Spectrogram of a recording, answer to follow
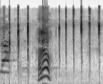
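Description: A high voice calls "hello" once, followed by a quick run of sharp clicks, about seven in a second.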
